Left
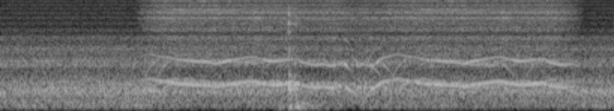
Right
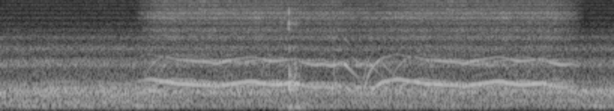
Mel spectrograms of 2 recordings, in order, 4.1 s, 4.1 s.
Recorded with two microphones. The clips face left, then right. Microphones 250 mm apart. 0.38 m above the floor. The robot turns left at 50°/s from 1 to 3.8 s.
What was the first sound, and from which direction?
A microwave, 5° left (ahead or behind).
